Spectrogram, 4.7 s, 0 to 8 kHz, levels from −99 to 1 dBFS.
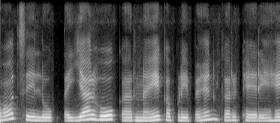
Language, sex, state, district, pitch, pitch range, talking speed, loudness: Hindi, female, Himachal Pradesh, Shimla, 205 Hz, 190-240 Hz, 140 wpm, -16 LUFS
